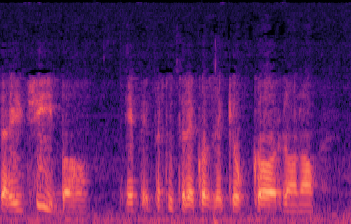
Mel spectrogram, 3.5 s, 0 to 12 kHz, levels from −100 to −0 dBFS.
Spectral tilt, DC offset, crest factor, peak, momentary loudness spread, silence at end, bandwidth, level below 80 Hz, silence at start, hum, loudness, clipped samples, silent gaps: -6 dB/octave; under 0.1%; 16 dB; -12 dBFS; 13 LU; 0 s; 11 kHz; -52 dBFS; 0 s; none; -28 LUFS; under 0.1%; none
